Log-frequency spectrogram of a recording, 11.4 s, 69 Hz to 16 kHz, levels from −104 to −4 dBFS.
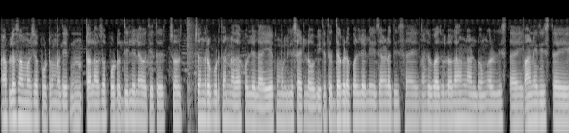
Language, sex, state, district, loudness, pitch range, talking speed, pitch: Marathi, male, Maharashtra, Dhule, -26 LUFS, 115-120 Hz, 160 wpm, 115 Hz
